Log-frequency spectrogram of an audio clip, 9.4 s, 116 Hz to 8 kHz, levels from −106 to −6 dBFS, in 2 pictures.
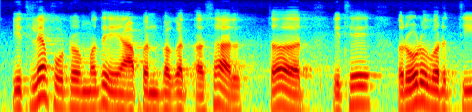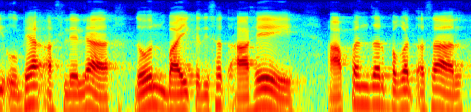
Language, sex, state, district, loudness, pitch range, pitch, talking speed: Marathi, male, Maharashtra, Sindhudurg, -16 LUFS, 115-140 Hz, 120 Hz, 125 wpm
